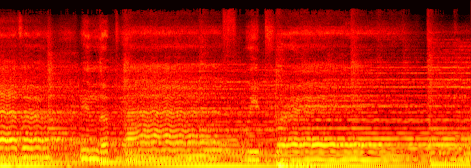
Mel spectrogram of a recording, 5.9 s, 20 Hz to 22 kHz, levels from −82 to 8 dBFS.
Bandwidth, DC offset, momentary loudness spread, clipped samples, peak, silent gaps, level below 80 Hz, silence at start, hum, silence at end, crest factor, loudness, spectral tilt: 18 kHz; under 0.1%; 5 LU; under 0.1%; -2 dBFS; none; -22 dBFS; 0 s; none; 0 s; 14 dB; -17 LUFS; -5.5 dB/octave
